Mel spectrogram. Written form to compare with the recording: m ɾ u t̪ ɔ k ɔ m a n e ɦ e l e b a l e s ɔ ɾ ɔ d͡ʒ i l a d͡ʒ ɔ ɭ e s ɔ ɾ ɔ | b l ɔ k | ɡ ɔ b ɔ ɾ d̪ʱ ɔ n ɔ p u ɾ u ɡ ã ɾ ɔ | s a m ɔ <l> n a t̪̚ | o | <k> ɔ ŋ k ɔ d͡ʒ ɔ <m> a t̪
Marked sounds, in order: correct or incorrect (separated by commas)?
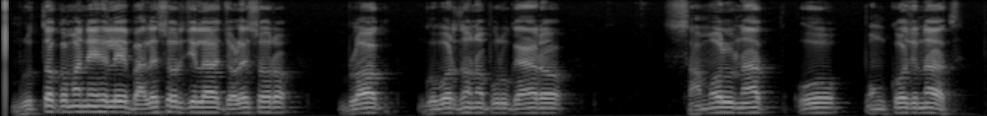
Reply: correct, incorrect, incorrect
